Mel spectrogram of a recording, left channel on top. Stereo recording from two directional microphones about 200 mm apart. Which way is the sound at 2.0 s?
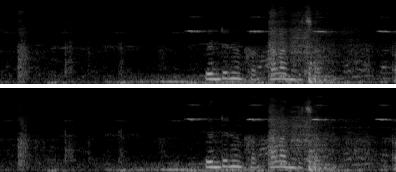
Centre (ahead or behind).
